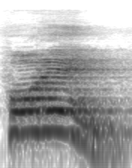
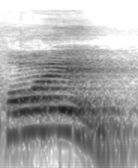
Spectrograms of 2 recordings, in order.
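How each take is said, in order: The two takes are said the same way.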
